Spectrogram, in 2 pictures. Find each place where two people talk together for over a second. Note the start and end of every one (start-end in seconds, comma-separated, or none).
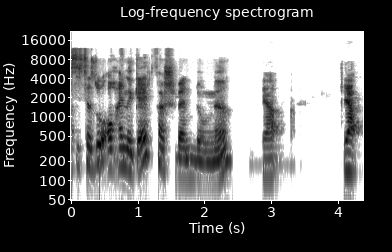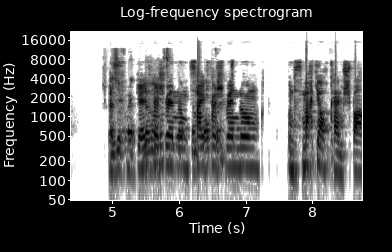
4.9-6.7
